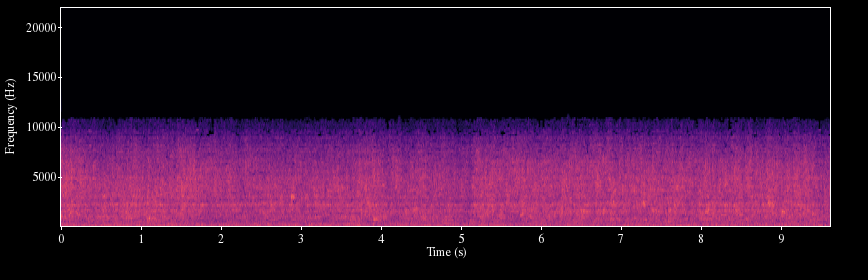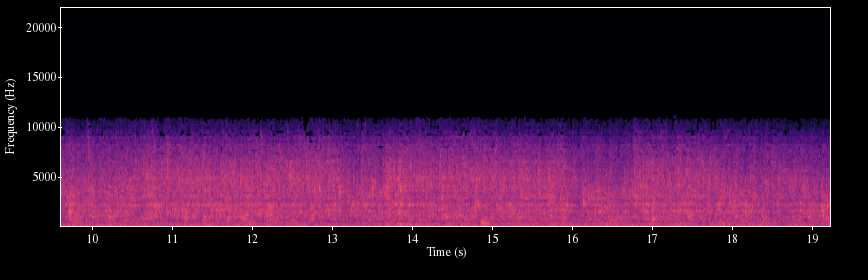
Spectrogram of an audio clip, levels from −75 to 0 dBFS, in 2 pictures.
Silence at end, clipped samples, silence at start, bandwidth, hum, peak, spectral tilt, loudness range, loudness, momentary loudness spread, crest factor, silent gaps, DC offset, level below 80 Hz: 0 s; under 0.1%; 0 s; 11.5 kHz; none; -8 dBFS; -1.5 dB/octave; 1 LU; -23 LUFS; 2 LU; 16 dB; none; under 0.1%; -52 dBFS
